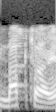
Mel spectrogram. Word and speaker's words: Mukhtar: Yeah, Mukhtar, yeah, from Germany, Turkish ties.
